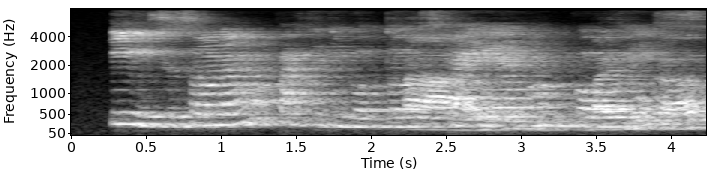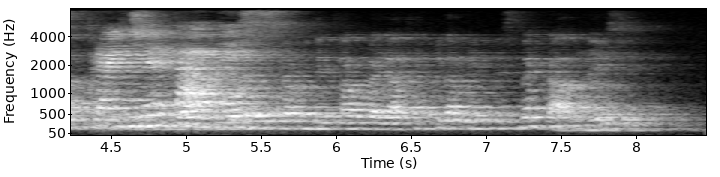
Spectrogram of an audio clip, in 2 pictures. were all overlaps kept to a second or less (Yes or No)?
No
